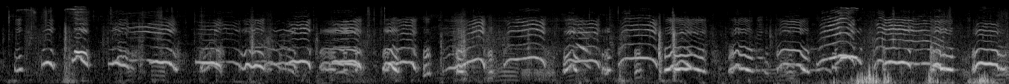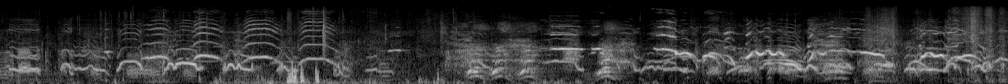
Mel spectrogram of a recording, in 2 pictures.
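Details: Husky puppies in Lapland whine and yelp almost without pause, a dense chorus of arched, rising-and-falling cries overlapping from several pups, with short breaks and a few louder squeals.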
